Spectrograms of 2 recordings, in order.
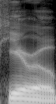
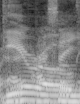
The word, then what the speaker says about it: gyro: gyro I know it's pronounced hero but I said I was waiting on my gears I'm like I've never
